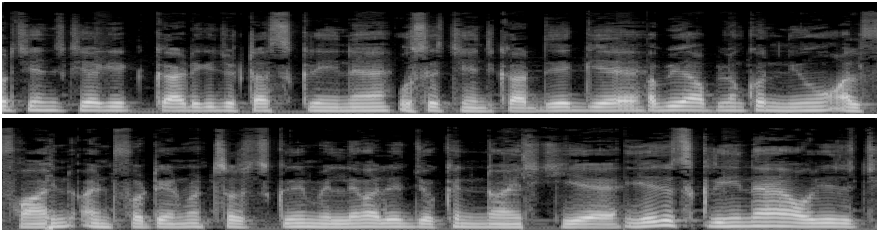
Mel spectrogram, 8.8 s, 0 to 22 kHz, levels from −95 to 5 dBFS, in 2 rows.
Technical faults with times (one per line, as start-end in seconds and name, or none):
4.59-4.63 broken MP3 bit reservoir
6.96-6.99 broken MP3 bit reservoir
